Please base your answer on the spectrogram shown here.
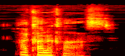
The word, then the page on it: iconoclast: Australian English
